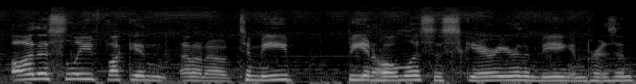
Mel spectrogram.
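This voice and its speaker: With music in the background, a man speaks fairly slowly at a high pitch with fairly even intonation. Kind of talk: casual gaming stream talk. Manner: casual, profane.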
